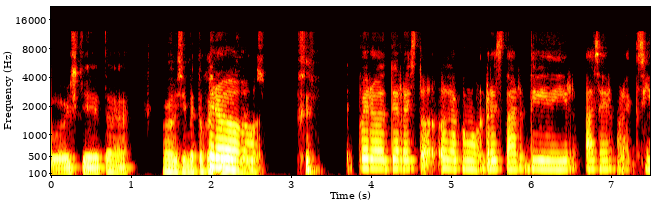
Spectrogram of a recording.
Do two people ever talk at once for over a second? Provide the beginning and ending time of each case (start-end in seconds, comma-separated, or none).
none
